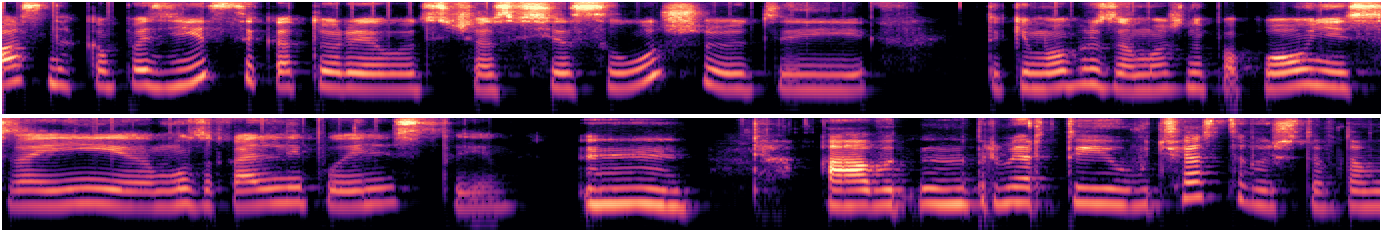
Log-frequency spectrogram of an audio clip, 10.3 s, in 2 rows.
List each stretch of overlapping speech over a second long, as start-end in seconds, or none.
none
